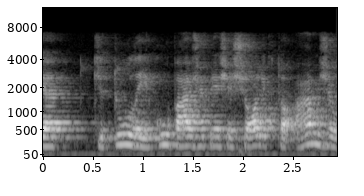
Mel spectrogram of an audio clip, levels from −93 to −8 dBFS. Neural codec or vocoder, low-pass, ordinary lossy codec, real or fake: none; 7.2 kHz; Opus, 64 kbps; real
